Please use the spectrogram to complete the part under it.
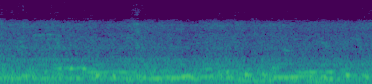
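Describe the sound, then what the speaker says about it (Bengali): A pair of Red Lahori Siraji pigeons cooing close by, soft throaty rolling coos repeating in a continuous murmur. "এখন দেখাবো এক জোড়া রেড লাহোরি সিরাজি কবুতর"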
